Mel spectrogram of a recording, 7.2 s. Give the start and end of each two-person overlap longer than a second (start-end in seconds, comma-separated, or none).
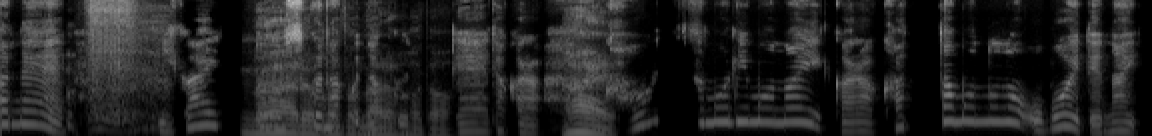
1.5-2.9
